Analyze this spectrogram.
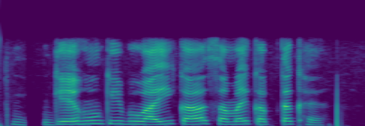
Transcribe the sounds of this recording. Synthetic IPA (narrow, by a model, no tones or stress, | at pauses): ɡeːɦõkibʊwaːikasəməjkəb̚t̪əkɦɛː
